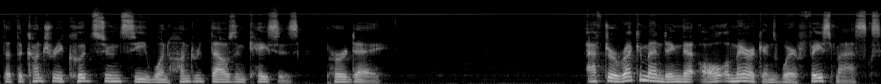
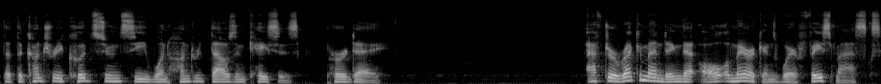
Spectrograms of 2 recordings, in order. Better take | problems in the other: second | high-pitched whine; faint; throughout; 11 kHz, 25 dB below the speech

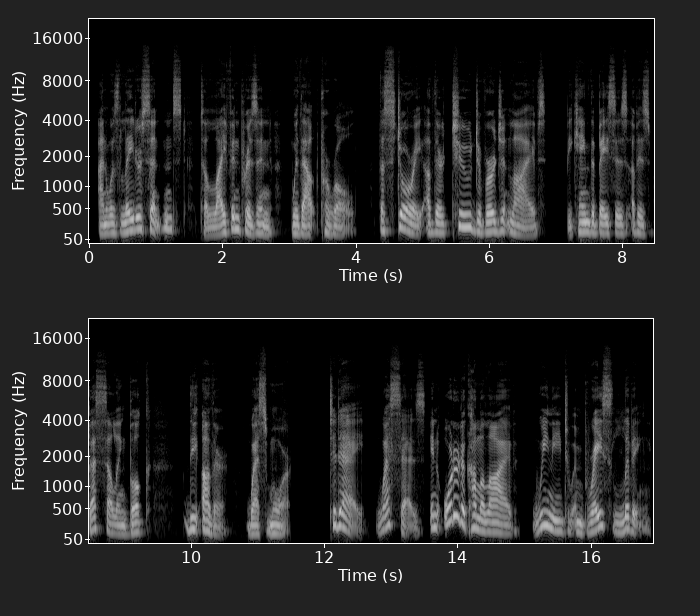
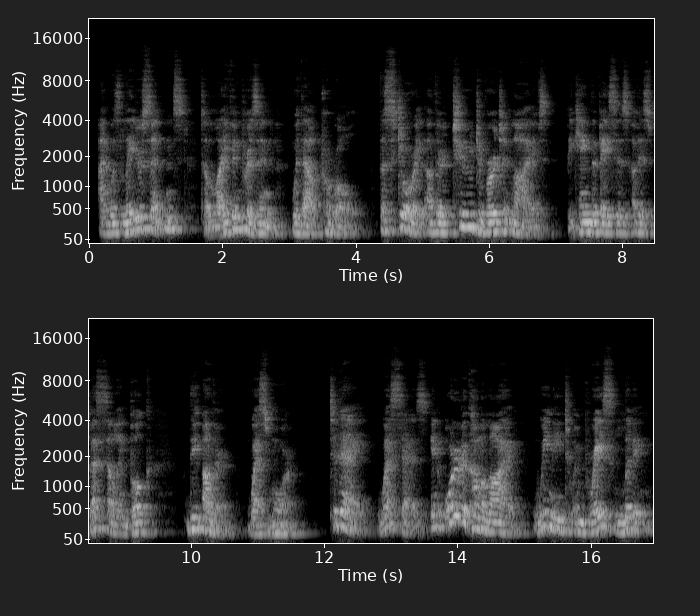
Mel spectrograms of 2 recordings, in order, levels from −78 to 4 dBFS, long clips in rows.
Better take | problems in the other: first | room echo; slight; dies away in 0.5 s // off-mic speech; far

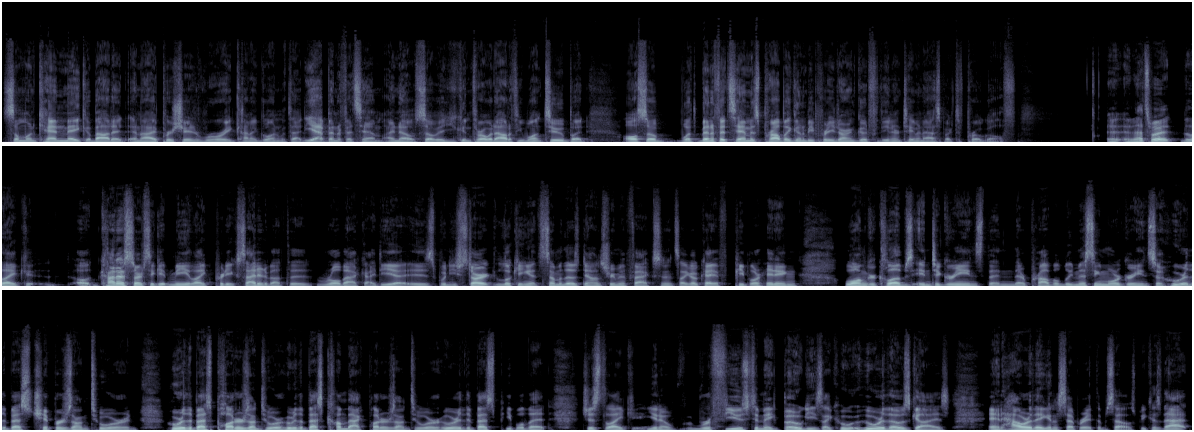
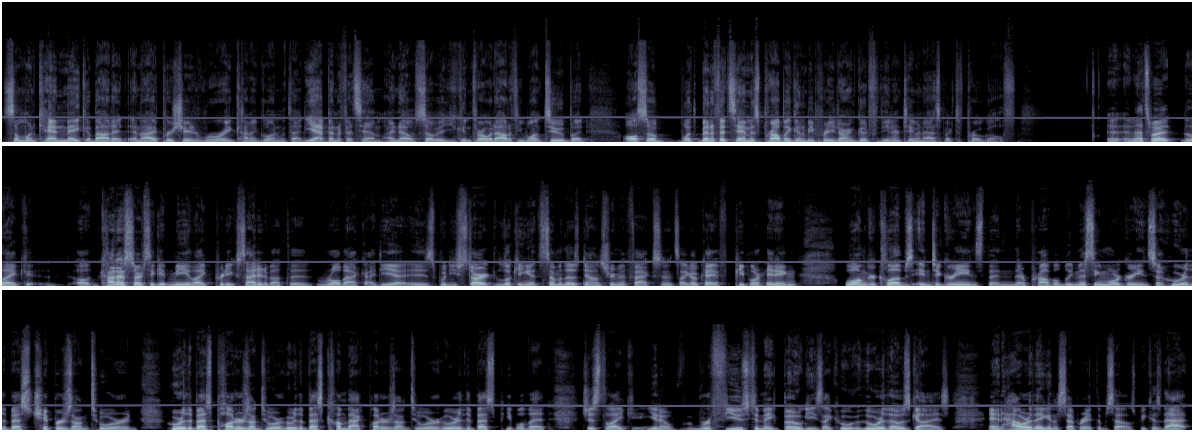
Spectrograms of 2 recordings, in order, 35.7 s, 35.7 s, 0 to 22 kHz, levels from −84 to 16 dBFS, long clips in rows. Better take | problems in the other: first | high-pitched whine; faint; throughout; 4 kHz, 25 dB below the speech

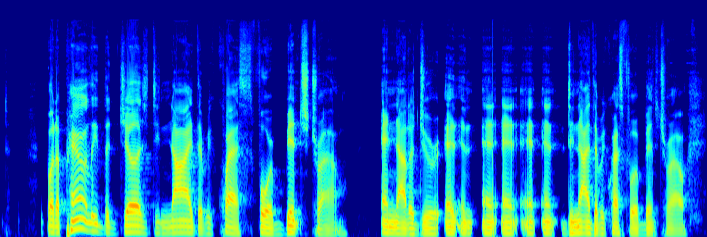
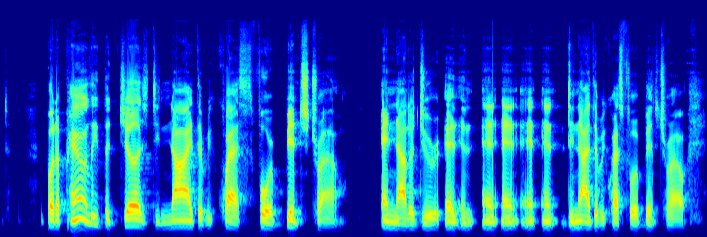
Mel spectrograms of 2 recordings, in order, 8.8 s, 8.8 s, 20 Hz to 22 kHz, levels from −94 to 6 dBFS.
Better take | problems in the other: first | thin; somewhat; fading below 300 Hz

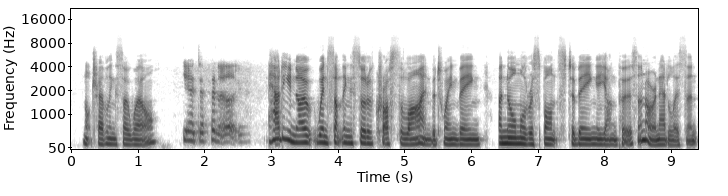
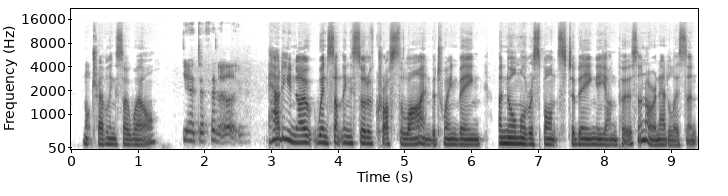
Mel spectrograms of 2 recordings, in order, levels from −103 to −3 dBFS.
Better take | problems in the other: second | muffled; slightly; fading above 4 kHz

